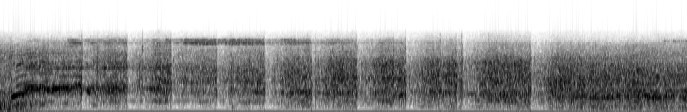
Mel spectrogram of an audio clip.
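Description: A man claps his hands in a large echoing hall.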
